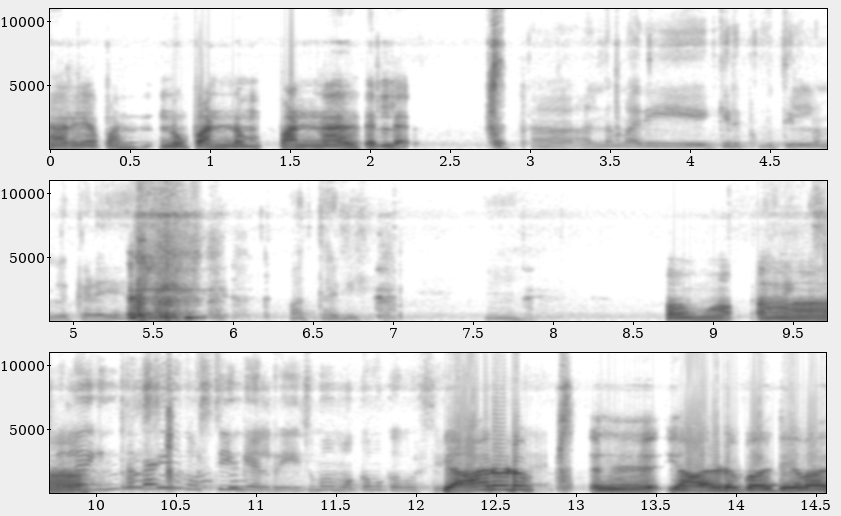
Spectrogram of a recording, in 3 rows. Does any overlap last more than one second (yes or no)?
no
